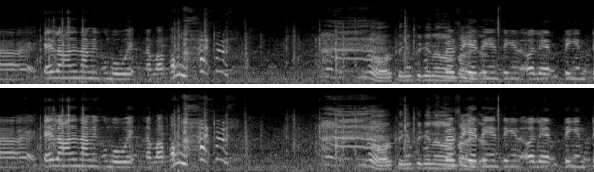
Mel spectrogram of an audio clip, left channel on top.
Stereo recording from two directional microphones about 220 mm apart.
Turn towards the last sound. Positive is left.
turn(degrees=0)  # may be behind; listen again after turning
